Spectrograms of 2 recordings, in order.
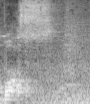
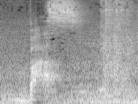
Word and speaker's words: bus: Prenons le mot bus. Ce mot-là, vous le prononcez certainement comme boss. On ne dit pas boss. Il se prononce bass.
